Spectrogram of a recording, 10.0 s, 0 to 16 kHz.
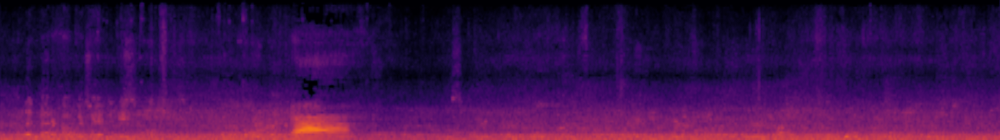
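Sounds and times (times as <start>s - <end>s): crowd babble: 0.0s - 10.0s.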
